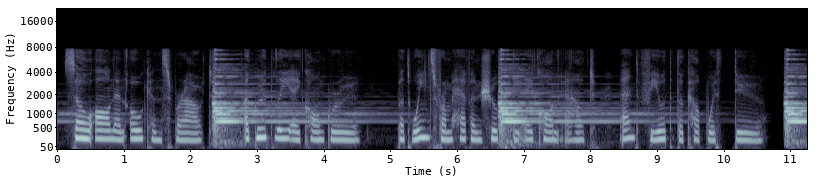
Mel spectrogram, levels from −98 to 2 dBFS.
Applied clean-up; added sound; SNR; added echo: none; Piano; 0 dB; none.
